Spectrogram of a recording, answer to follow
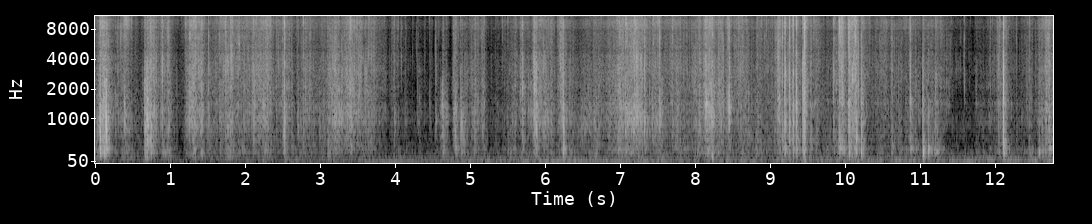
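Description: Plastic bubble wrap crinkling and crackling as it is cut with a craft knife and pulled away, in irregular bursts, loudest a little past the middle.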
